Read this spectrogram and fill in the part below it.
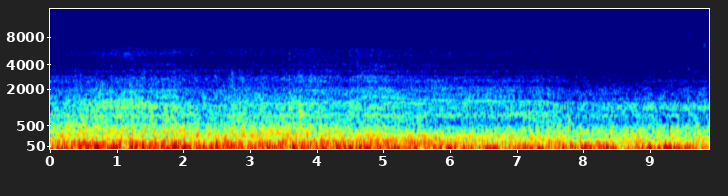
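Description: Riding a Yamaha Tracer 7 motorcycle on the road: a continuous low engine drone with heavy wind rush over the microphone, steady throughout with no talking.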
